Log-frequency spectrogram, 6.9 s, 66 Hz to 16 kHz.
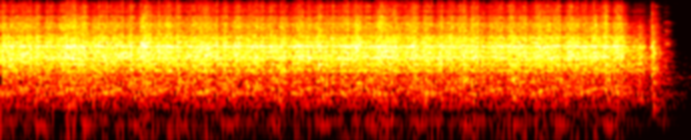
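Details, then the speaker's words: Gravely 810 with extra gas dumped in the carburetor and good spark. Fast starter churning that never catches, then slows as the weak battery fades. Owner suspects flooding and tries choke off, but it won't fire the gap. "I don't know turn the choke off maybe it's flooded I don't know nope just won't burn that Gap"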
